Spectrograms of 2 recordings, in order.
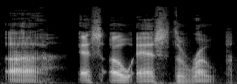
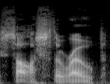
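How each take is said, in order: First: The first word is spelled out as letters. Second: The first word is said as one syllable. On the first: "I don't know how to pronounce the name of the book" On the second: "In my head, I usually say sauce the rope"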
